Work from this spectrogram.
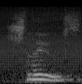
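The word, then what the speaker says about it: sloughs: the locations of these I don't even know if I'm pronouncing it correctly SLA s l o u g HS what is is it sloes okay may become important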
